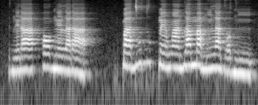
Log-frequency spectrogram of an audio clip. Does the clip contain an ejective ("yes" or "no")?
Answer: no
